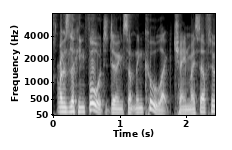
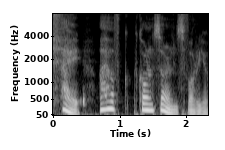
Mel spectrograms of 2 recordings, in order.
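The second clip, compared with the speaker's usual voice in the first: put-on fake Eurotrash accent; 4 dB quieter than usual. Acting out a personal trainer confronting a client: put-on Eurotrash accent. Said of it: "What accent is that?".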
